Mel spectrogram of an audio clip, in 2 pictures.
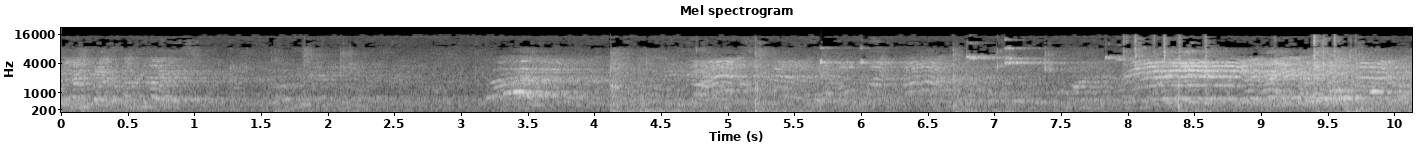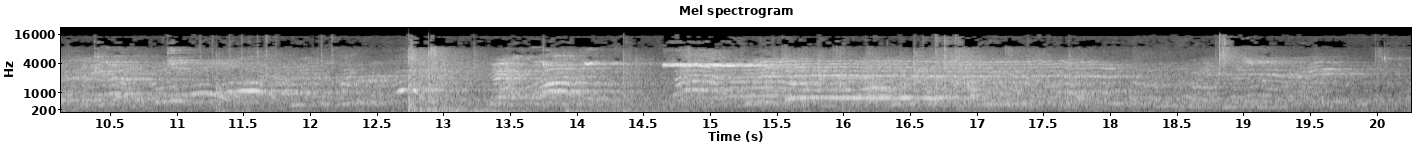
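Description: Young women call out and shout to each other in a large echoing gym.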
